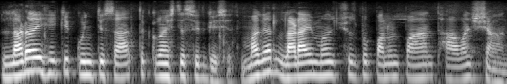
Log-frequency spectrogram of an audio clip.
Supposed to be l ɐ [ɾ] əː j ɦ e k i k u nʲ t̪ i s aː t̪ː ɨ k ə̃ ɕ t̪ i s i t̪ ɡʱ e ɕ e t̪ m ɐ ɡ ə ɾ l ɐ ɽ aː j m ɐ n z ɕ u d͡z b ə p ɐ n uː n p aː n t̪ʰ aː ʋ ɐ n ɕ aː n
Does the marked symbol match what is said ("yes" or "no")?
no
